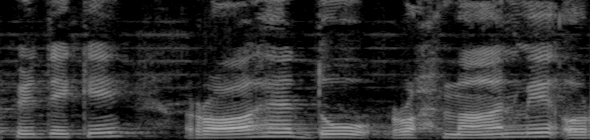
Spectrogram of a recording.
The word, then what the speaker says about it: الرحمن: گے۔ ایک بار پھر دیکھیں، را ہیں دو، رحمان میں اور رحیم میں، دونوں کو بولڈ پڑھا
